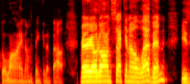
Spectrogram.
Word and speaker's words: Marcus Mariota: Marcus Mariota who that that is the correct pronunciation. Mariota. Okay. Not Mariota or Mariota as Roger Goodell said when he was drafted. He said Mari, it's Mario with an A.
